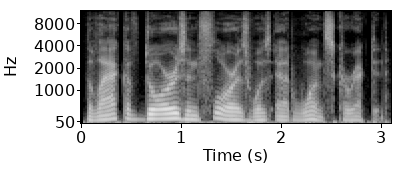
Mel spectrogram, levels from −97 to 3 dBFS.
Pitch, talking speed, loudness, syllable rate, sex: 120 Hz, 195 wpm, -17 LUFS, 4.0 syllables/s, male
